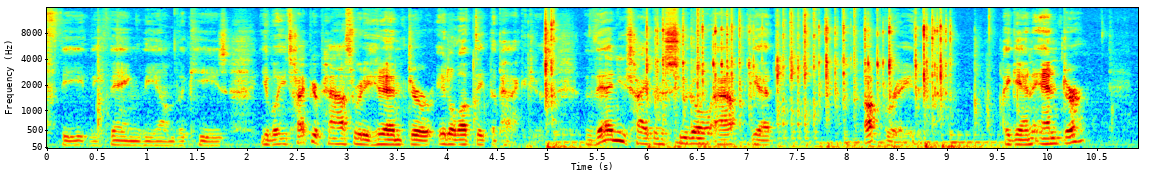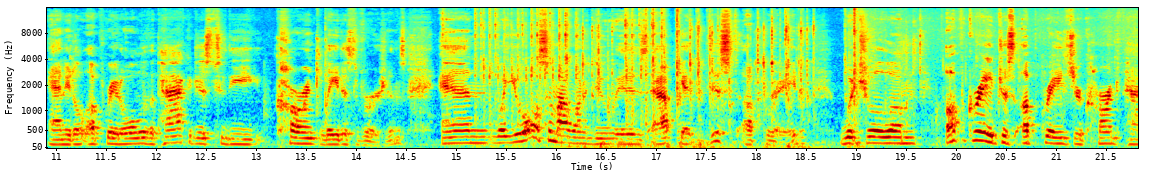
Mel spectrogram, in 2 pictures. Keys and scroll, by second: 6.6 ctrl+c, 6.6-8.4 typing, 10.0 typing, 17.1 typing, 18.3-19.0 typing.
